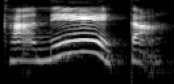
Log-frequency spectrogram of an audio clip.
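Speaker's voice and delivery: "Caneta" called out, NE loud and drawn out; calling out the word. Shown as a demonstration. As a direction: call "Caneta" like summoning someone, stretching the NE. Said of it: "vamos chamar essa palavra".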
